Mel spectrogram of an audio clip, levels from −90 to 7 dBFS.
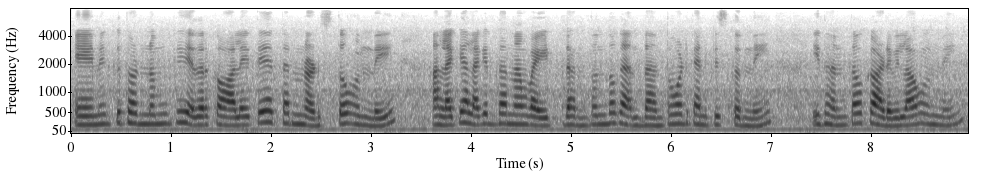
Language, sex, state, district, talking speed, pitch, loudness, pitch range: Telugu, female, Telangana, Hyderabad, 80 wpm, 215 Hz, -18 LUFS, 200-235 Hz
